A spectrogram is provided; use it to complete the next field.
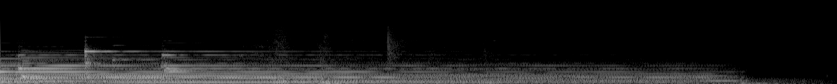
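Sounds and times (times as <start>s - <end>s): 
Yamaha G3 piano: 0.0s - 8.3s.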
